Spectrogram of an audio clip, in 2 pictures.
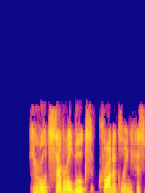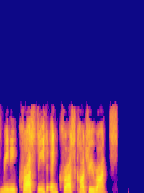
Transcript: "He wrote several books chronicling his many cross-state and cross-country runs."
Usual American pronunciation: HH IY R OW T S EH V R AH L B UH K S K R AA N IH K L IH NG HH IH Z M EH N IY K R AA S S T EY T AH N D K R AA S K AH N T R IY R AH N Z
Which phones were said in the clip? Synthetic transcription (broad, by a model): HH IY R OW T S EH V R AH L B UH K S K R AA N IH K L IH NG HH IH S M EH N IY K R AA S S T EY T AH N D K R AA S K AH N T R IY R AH N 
